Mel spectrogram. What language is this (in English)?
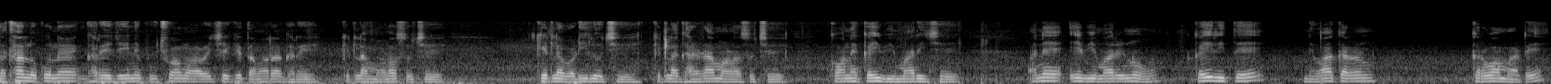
Gujarati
